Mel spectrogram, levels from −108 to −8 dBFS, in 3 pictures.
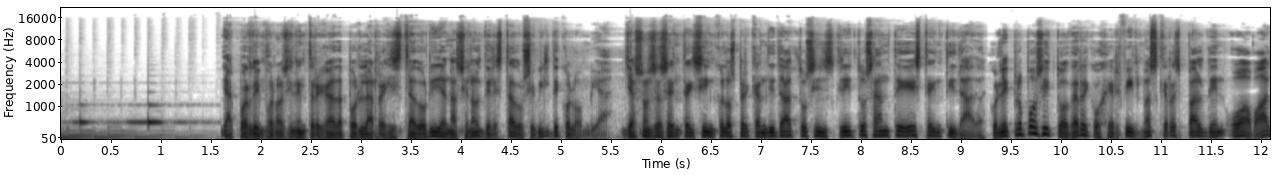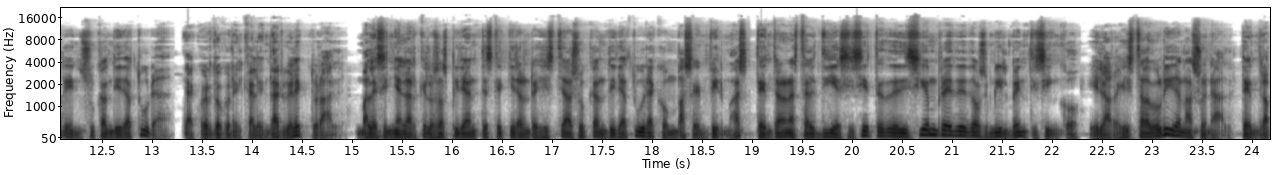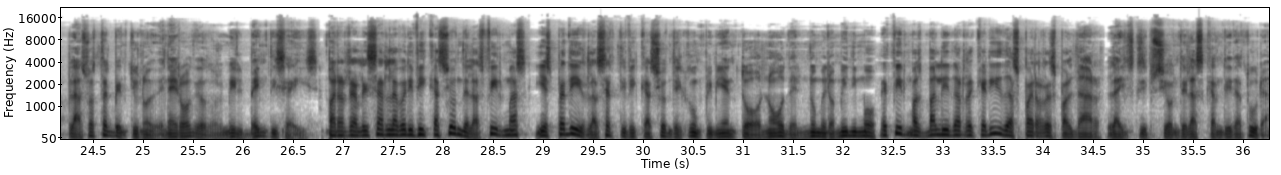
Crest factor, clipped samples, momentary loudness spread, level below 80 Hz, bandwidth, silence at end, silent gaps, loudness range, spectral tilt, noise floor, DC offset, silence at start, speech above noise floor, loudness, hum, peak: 18 dB; under 0.1%; 8 LU; -42 dBFS; 17.5 kHz; 0 s; none; 4 LU; -3.5 dB/octave; -47 dBFS; under 0.1%; 0 s; 28 dB; -18 LUFS; none; 0 dBFS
